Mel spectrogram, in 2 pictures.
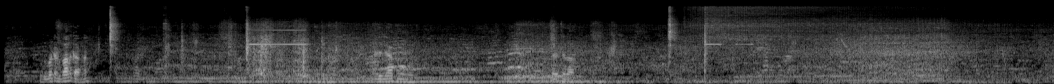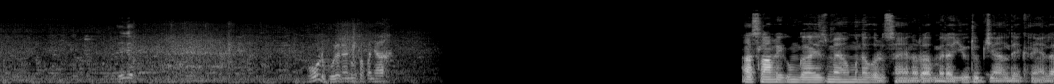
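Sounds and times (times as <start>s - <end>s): indistinct voices: 0.1s - 14.9s.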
